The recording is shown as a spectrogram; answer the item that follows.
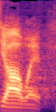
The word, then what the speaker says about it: Yahweh: But it's Yahweh. We think it's pronounced Yahweh. Jehovah is an attempt to translate this, but it's probably not a good attempt.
